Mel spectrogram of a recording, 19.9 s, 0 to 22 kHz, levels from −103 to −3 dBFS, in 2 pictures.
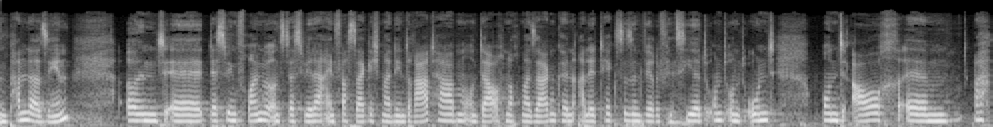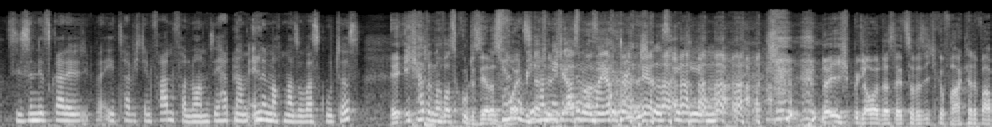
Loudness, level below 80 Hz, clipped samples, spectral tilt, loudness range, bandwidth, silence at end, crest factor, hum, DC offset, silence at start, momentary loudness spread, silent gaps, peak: -19 LUFS; -38 dBFS; under 0.1%; -5.5 dB/octave; 4 LU; 16 kHz; 0 s; 12 dB; none; under 0.1%; 0 s; 7 LU; none; -8 dBFS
